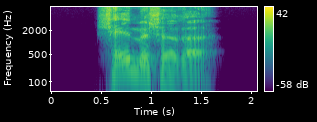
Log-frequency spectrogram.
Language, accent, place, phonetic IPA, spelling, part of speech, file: German, Germany, Berlin, [ˈʃɛlmɪʃəʁə], schelmischere, adjective, De-schelmischere.ogg
- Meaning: inflection of schelmisch: 1. strong/mixed nominative/accusative feminine singular comparative degree 2. strong nominative/accusative plural comparative degree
